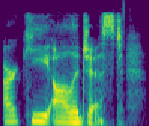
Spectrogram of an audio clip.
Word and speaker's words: archaeologist: So, it's archaeologist. Um, just keep those syllables smooth and clear and you'll nail it. The emphasis is actually on the second syllable. So, it's archaeologist.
